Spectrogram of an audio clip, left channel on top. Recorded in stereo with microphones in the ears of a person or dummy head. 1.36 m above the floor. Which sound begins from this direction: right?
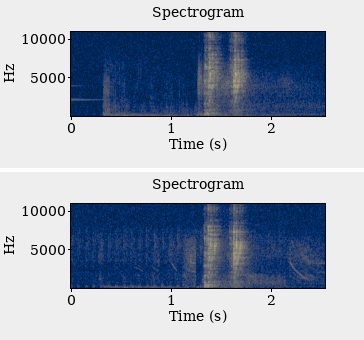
A camera shutter, at 1.3 s.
